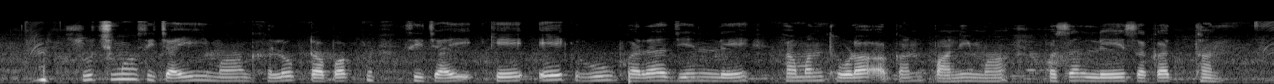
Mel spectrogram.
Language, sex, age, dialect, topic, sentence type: Chhattisgarhi, male, 18-24, Western/Budati/Khatahi, agriculture, statement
